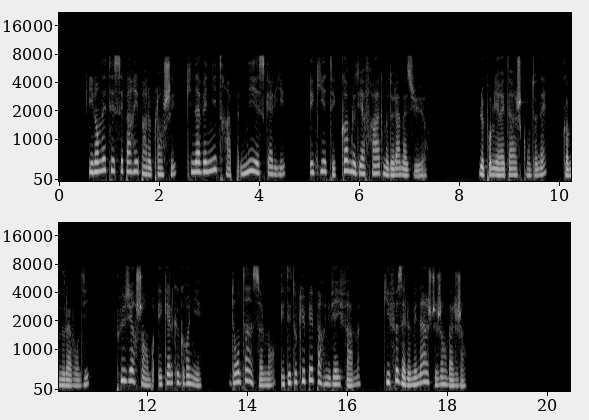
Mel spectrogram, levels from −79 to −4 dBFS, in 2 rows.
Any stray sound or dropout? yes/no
no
